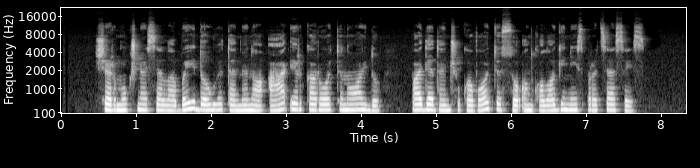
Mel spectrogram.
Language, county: Lithuanian, Šiauliai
